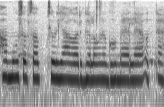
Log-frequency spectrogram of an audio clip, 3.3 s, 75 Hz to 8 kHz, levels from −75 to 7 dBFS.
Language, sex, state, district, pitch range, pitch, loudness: Maithili, female, Bihar, Purnia, 245-270 Hz, 255 Hz, -12 LUFS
